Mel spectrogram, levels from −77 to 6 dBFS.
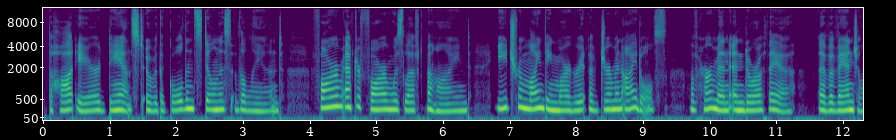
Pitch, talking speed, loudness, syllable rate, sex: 220 Hz, 130 wpm, -16 LUFS, 4.5 syllables/s, female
